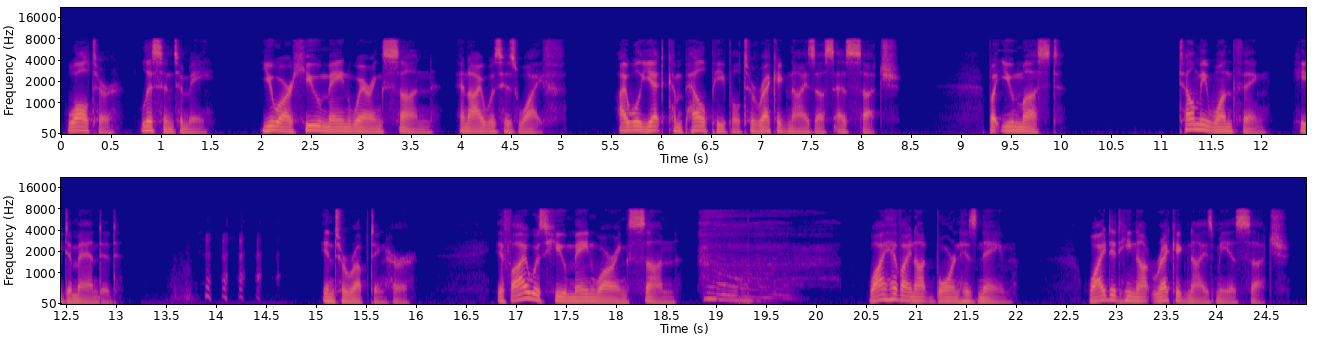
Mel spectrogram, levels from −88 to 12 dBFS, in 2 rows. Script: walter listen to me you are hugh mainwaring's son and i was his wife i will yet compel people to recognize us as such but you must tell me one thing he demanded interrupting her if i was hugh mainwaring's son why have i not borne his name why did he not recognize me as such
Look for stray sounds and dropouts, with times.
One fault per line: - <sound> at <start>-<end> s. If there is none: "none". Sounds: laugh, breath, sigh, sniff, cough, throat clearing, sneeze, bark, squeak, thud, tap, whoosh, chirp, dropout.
- laugh at 13.2-14.8 s
- sigh at 18.8-20.3 s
